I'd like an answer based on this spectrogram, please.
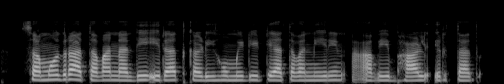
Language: Kannada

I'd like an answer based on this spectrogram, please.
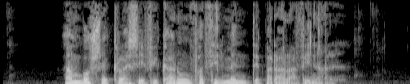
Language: Spanish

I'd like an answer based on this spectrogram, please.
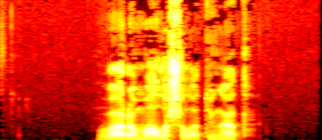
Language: Mari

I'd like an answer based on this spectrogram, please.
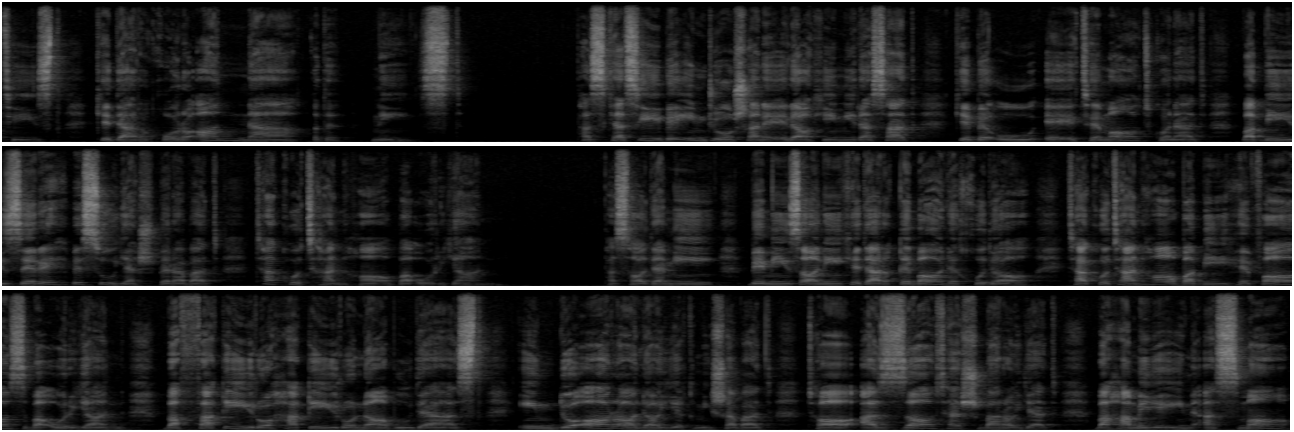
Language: Persian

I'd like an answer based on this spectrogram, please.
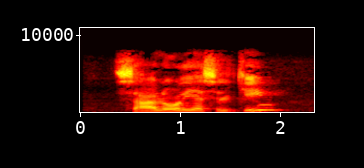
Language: Kabyle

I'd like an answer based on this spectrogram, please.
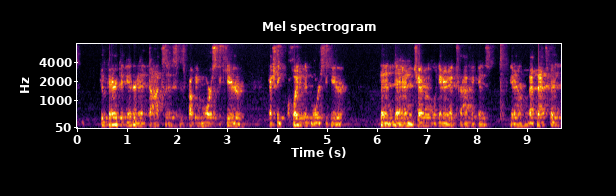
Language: English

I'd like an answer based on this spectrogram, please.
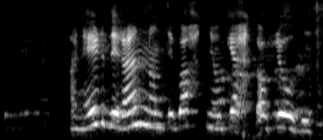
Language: Icelandic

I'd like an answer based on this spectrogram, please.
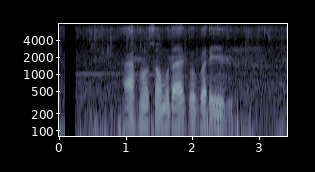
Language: Nepali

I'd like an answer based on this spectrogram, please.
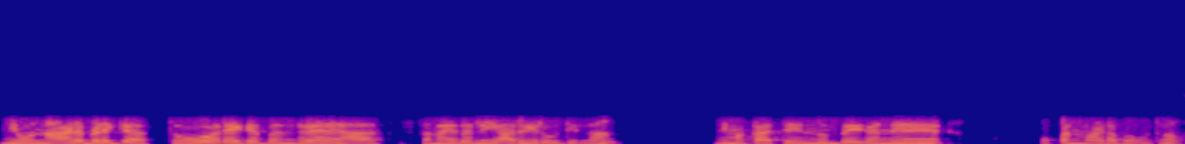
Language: Kannada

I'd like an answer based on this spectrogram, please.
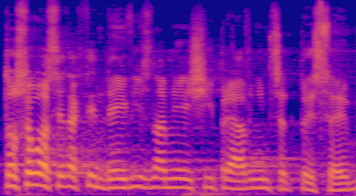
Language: Czech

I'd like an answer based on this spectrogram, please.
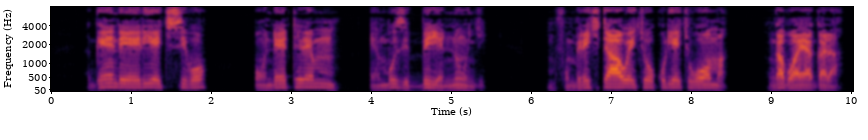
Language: Ganda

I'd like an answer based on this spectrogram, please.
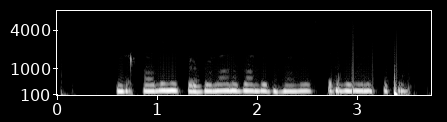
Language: Pashto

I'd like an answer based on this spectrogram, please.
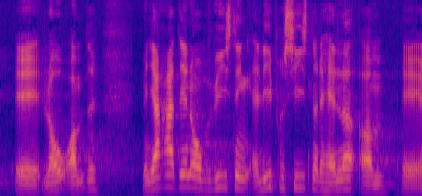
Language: Danish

